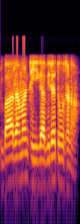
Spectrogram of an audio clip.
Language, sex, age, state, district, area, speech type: Punjabi, male, 30-45, Punjab, Fatehgarh Sahib, rural, conversation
